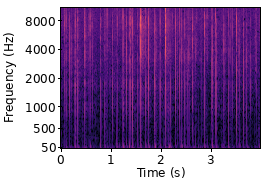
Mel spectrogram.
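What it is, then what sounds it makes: Orchid leaves scratched and tapped. Waxy green orchid leaves are scratched and tapped with long dark nails right up against the microphone. A rapid, uneven stream of short, dry clicks and crackly scrapes follows, each with a soft low thump and crisp bright edges, and no ringing between them.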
